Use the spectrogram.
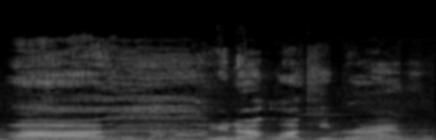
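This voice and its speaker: A man's voice: a little high, level tone, slow pace. A man who emcees an event, chatting in a teasing, breezy way. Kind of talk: casual chat. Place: busy indoor expo hall. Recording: voice from off-mic amid crowd.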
